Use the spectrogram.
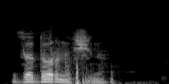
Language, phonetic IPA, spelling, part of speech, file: Russian, [zɐˈdornəfɕːɪnə], задорновщина, noun, Ru-задорновщина.ogg
- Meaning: 1. pseudoscientific ideas about history and linguistics 2. pseudoscience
